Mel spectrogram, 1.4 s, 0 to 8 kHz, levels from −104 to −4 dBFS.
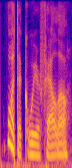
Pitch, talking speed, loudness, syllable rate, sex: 175 Hz, 165 wpm, -20 LUFS, 4.5 syllables/s, female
